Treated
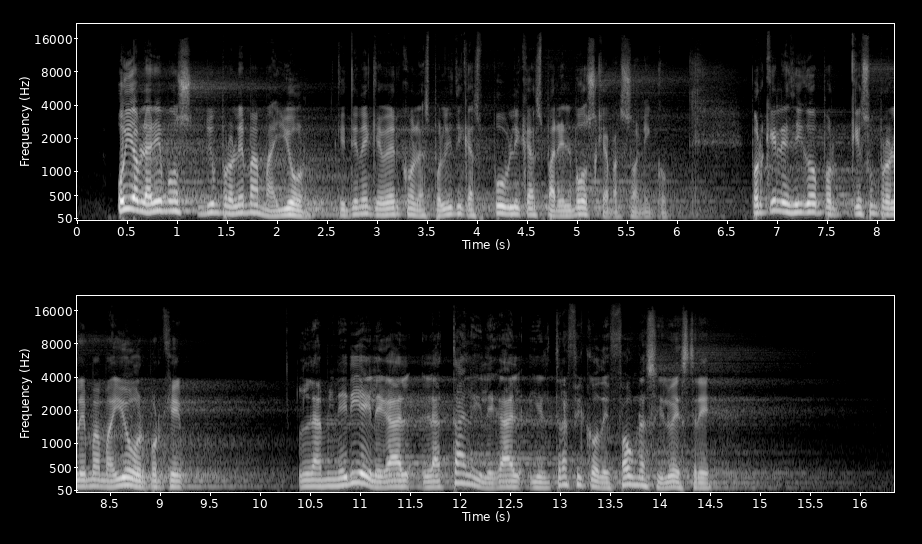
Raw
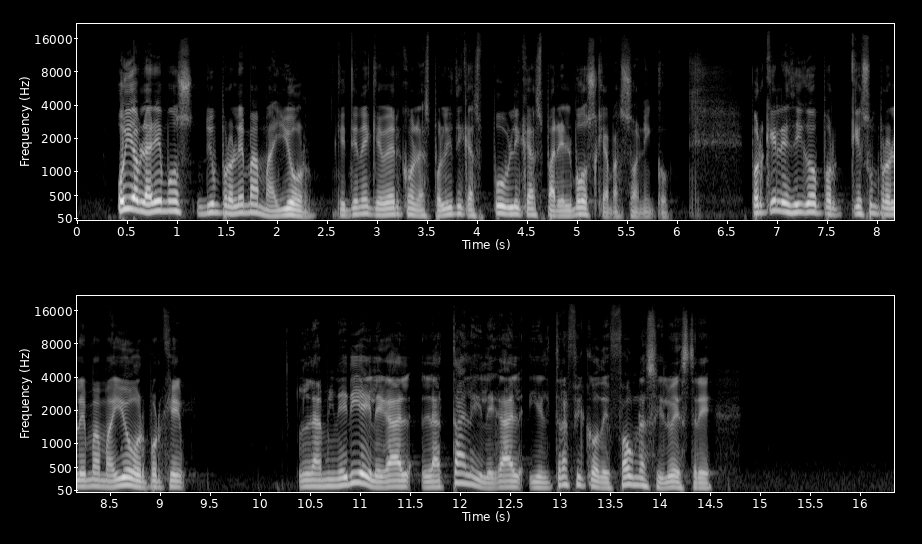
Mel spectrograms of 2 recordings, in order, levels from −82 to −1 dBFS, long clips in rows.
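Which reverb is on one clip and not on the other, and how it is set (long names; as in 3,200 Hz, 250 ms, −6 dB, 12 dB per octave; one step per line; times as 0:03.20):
comb and all-pass reverb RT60 3.5 s, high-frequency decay 1×, pre-delay 15 ms, DRR 14.5 dB
level +2.5 dB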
